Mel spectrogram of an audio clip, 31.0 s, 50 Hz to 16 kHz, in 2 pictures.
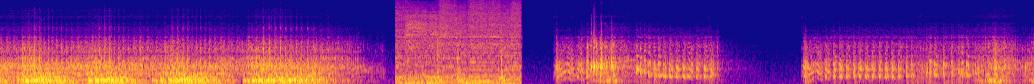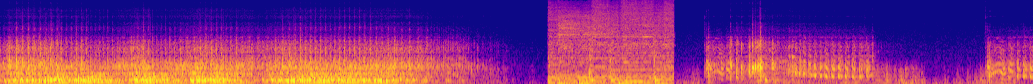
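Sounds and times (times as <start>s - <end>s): starter cranking engine: 0.0s - 7.0s, 8.3s - 10.9s, 12.0s - 23.0s, 25.4s - 28.8s, 30.3s - 31.0s
diesel engine running unevenly: 0.0s - 7.8s, 14.3s - 22.8s.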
